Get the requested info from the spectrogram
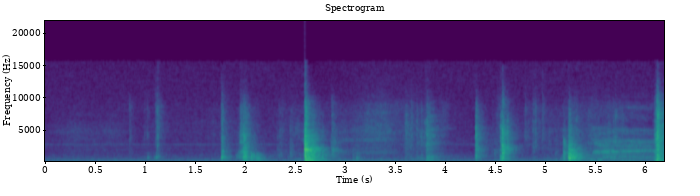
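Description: Scattered light knocks and clatters, about seven in six seconds, the loudest about two and a half seconds in, as the ice cream maker's power cord and plug are handled and plugged into a wall outlet.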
